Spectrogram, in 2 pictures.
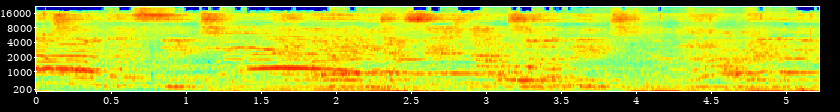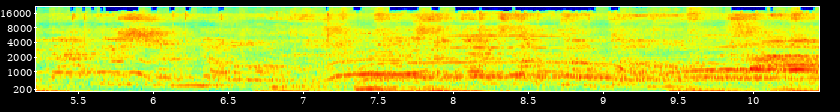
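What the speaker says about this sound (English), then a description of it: "I need you to all rave and scream and dance and shout like you've never screamed and danced and shouted before." A live audience screams, cheers and whoops loudly and continuously, a dense roar of many young voices close by.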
